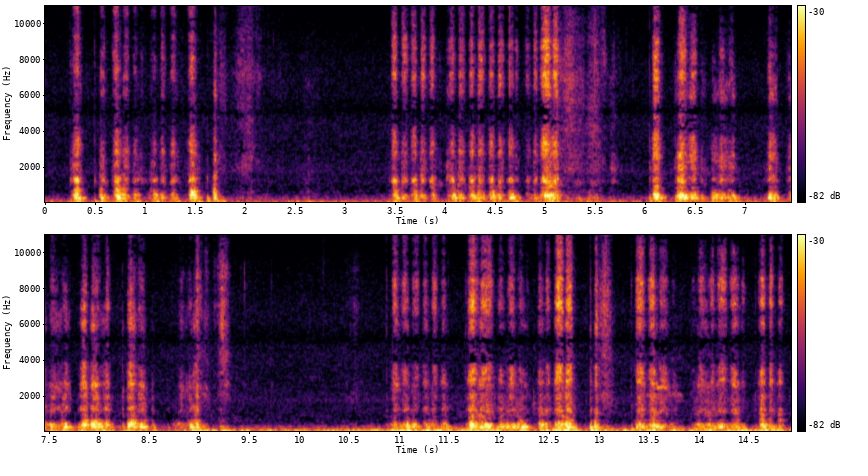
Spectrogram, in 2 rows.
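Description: A metal fountain pen nib scratches across a squared paper notebook page lying flat on a desk as a hand writes. Quick, bright, scratchy strokes come in bursts, with quieter pauses around 2–3.5 seconds and 9–11 seconds, over a soft low rumble.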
